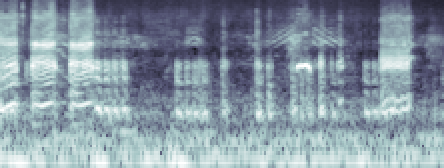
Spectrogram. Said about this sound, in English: Northern pintail, slender and elegant ducks, seek shallow ponds and wetlands throughout the northern hemisphere.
